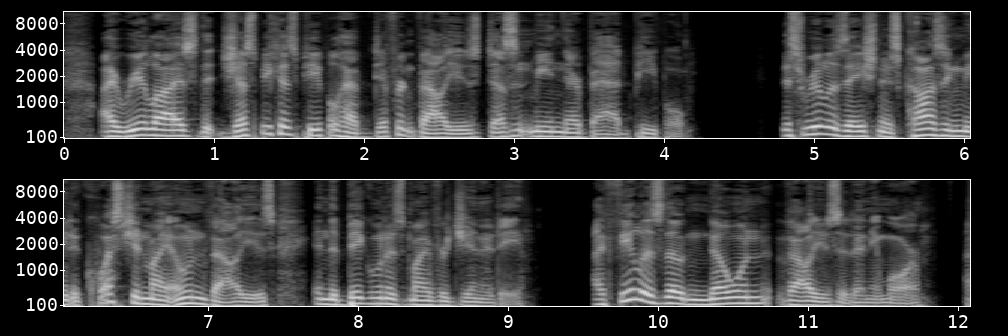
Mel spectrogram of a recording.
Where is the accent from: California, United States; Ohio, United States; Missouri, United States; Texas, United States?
Texas, United States; Austin; I'm 21 from Austin, Texas.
